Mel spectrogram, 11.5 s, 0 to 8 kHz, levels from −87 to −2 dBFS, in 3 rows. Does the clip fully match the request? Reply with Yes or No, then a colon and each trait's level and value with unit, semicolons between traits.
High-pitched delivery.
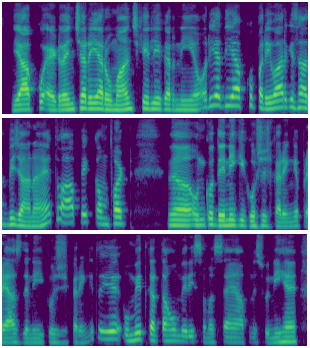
No: medium, 140 Hz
